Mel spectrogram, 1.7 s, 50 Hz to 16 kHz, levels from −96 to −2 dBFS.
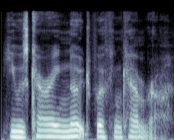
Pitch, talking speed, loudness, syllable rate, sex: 140 Hz, 240 wpm, -15 LUFS, 6.1 syllables/s, male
